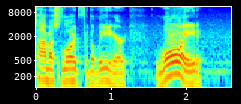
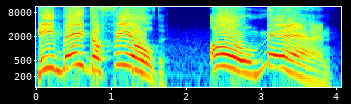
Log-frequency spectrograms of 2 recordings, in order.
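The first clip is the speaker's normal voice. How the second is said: high loud slow disbelieving cry; excited shout; 9 semitones higher, 6 dB louder, much slower than usual. Real, not acted. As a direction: yell it in amazement. Co-commentator reacts to finish.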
